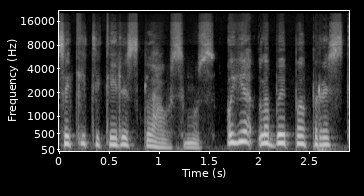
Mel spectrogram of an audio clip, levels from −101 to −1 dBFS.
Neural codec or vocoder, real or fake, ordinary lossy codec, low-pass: vocoder, 44.1 kHz, 128 mel bands, Pupu-Vocoder; fake; Opus, 24 kbps; 19.8 kHz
